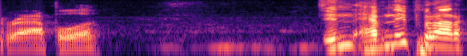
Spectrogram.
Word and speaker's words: Rapala: How do they say Rapala? Rapala. Yeah. What do you say, Ty? I've always said Rapala.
